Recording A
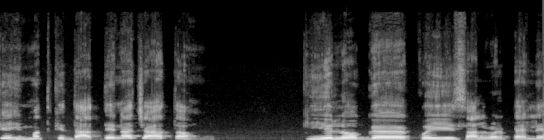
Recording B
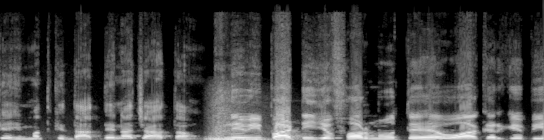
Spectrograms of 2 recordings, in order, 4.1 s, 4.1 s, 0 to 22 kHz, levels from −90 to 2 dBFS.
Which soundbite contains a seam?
B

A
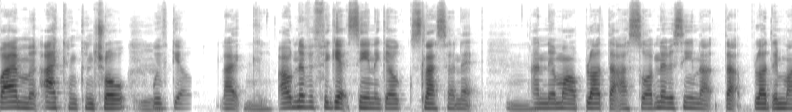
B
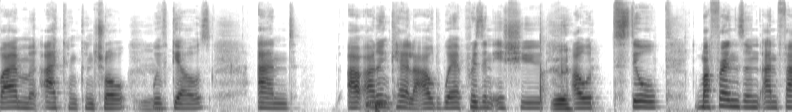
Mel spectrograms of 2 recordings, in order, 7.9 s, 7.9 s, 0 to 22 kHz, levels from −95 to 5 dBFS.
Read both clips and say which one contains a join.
A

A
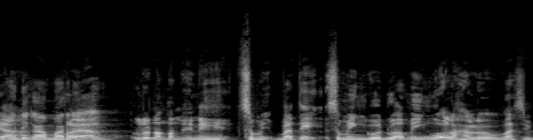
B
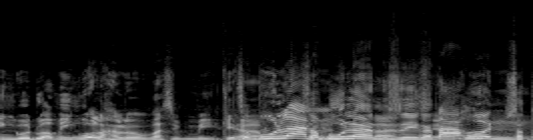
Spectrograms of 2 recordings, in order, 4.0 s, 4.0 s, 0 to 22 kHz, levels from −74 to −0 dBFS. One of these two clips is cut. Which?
A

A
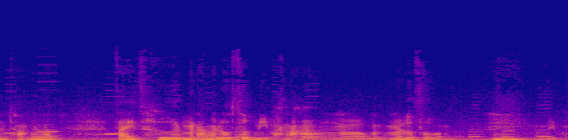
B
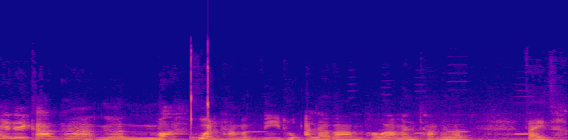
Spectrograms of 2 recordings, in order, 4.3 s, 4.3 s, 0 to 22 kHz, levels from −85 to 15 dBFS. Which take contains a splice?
B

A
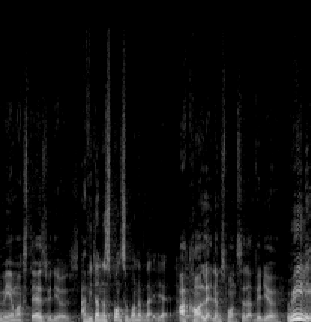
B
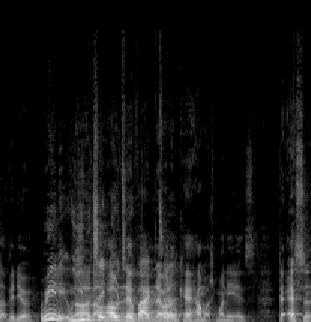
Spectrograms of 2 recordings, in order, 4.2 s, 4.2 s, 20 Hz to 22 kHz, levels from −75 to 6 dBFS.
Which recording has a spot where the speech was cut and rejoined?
A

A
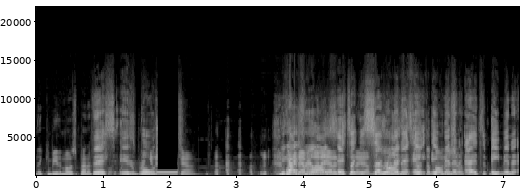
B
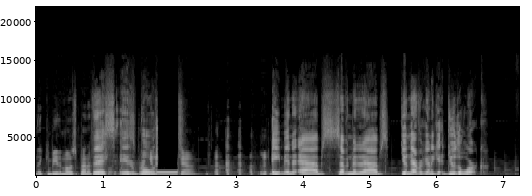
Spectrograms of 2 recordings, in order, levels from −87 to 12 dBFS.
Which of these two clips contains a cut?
B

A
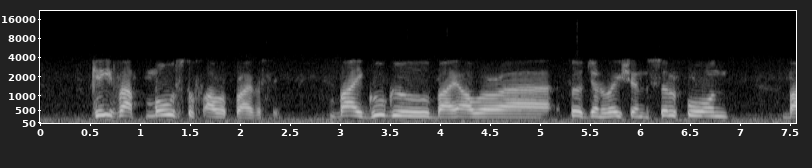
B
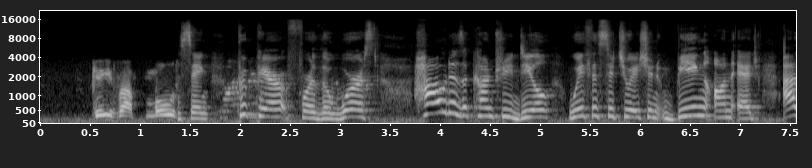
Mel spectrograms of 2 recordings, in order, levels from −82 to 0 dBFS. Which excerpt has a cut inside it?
A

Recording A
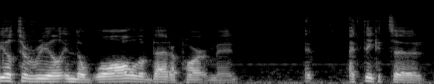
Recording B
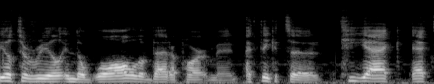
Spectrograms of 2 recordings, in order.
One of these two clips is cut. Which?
B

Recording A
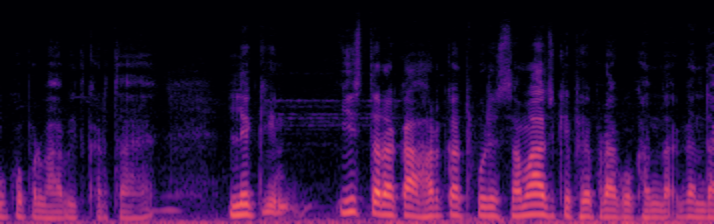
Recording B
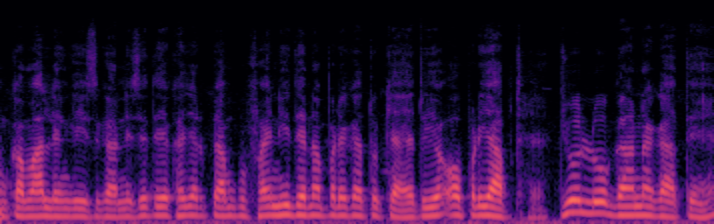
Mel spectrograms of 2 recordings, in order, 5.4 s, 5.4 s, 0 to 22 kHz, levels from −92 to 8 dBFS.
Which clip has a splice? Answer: B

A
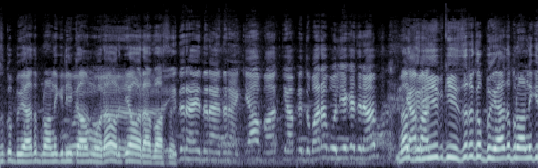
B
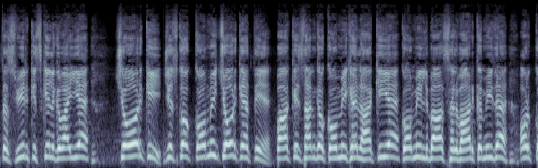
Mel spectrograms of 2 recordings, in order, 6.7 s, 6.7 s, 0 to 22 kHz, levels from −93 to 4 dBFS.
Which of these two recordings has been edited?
B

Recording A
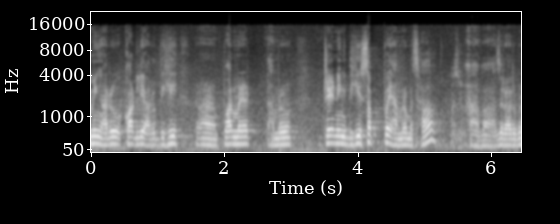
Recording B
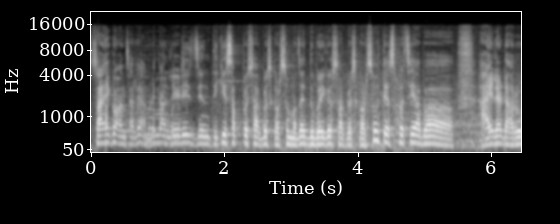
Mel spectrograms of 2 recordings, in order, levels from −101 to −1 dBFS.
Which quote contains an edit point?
B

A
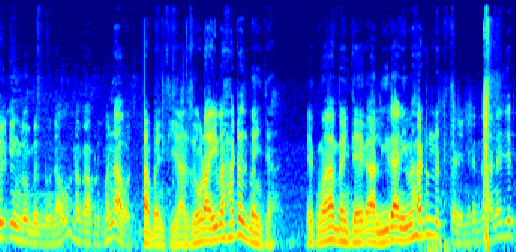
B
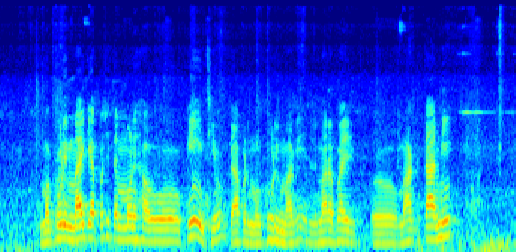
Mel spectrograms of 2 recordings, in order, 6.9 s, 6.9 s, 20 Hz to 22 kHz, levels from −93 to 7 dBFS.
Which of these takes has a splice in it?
A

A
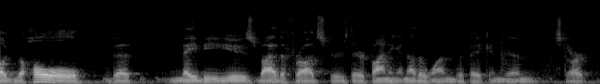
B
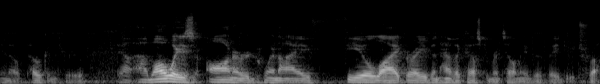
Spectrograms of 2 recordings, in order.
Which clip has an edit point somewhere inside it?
B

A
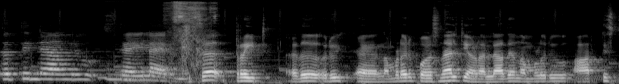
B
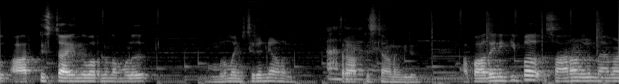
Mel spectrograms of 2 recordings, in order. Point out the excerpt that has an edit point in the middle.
A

